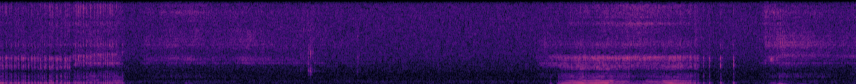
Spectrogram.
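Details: Two loud rumbling snores separated by a quiet pause, the second with a wavering whistling edge; snoring.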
